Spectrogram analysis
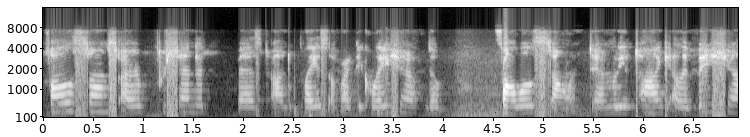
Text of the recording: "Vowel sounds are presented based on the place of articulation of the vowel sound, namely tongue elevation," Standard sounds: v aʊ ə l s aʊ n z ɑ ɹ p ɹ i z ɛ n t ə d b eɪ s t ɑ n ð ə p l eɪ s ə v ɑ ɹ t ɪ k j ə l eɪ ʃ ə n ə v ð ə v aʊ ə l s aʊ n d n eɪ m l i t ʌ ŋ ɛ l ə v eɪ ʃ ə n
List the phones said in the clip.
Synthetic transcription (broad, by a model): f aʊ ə l s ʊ n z ɑ ɹ p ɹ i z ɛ n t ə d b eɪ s t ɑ n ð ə p l eɪ s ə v ɑ ɹ t ɪ k j ə l eɪ ʃ ə n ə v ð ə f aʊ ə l s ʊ n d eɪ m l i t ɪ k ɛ l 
